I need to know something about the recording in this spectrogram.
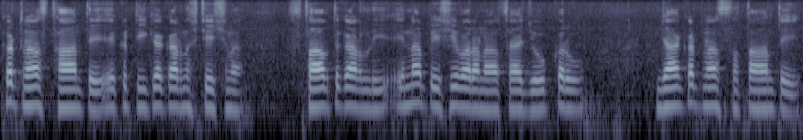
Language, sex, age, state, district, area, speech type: Punjabi, male, 30-45, Punjab, Barnala, urban, spontaneous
